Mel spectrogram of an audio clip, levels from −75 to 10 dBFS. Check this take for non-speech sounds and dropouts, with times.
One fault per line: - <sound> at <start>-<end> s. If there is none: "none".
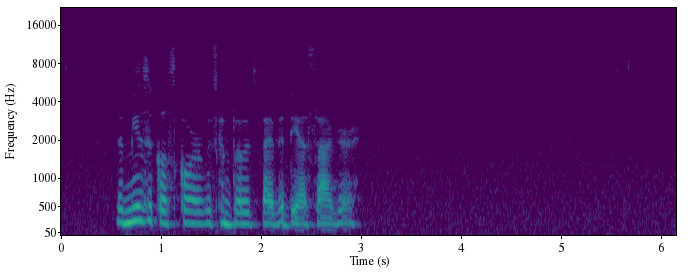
none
